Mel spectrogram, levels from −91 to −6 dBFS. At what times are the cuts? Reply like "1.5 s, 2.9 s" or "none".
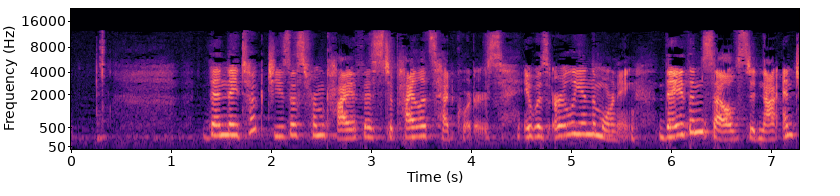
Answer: none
